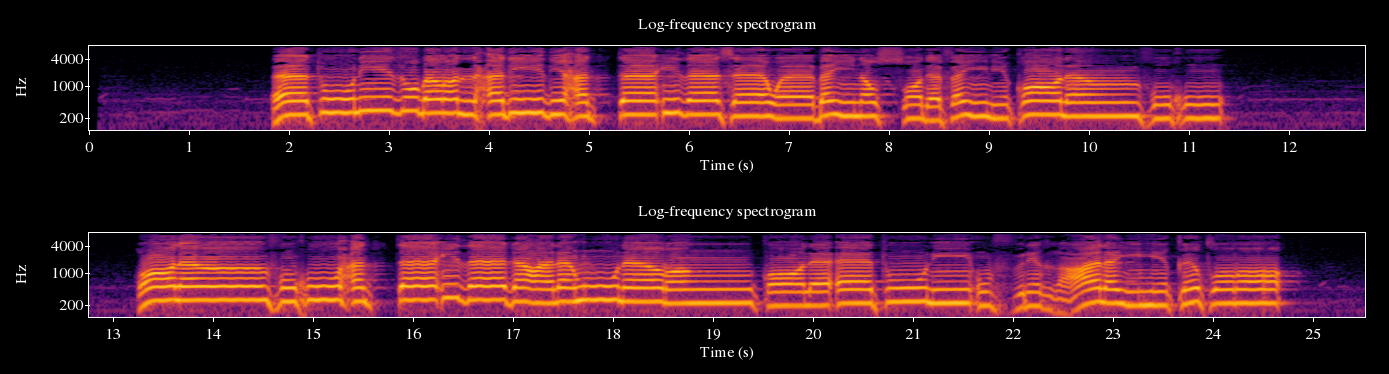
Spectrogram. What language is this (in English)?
Arabic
